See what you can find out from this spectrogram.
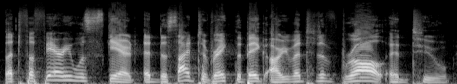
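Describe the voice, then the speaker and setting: A man's voice: mid-range voice, expressive, normal speed, fairly bright tone, slight background noise. A man reading comedic fan fiction as narrator, in a melodramatic, emphatic, mock-serious way.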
